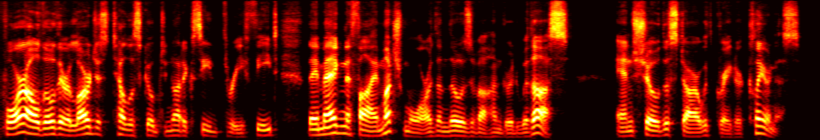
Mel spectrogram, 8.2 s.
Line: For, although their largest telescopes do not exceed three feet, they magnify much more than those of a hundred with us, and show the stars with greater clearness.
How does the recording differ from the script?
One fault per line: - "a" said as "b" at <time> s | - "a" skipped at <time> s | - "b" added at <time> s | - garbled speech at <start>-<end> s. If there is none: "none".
- "telescopes" said as "telescope" at 1.1 s
- "stars" said as "star" at 6.7 s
